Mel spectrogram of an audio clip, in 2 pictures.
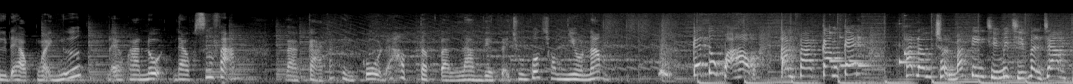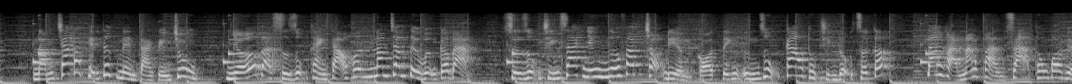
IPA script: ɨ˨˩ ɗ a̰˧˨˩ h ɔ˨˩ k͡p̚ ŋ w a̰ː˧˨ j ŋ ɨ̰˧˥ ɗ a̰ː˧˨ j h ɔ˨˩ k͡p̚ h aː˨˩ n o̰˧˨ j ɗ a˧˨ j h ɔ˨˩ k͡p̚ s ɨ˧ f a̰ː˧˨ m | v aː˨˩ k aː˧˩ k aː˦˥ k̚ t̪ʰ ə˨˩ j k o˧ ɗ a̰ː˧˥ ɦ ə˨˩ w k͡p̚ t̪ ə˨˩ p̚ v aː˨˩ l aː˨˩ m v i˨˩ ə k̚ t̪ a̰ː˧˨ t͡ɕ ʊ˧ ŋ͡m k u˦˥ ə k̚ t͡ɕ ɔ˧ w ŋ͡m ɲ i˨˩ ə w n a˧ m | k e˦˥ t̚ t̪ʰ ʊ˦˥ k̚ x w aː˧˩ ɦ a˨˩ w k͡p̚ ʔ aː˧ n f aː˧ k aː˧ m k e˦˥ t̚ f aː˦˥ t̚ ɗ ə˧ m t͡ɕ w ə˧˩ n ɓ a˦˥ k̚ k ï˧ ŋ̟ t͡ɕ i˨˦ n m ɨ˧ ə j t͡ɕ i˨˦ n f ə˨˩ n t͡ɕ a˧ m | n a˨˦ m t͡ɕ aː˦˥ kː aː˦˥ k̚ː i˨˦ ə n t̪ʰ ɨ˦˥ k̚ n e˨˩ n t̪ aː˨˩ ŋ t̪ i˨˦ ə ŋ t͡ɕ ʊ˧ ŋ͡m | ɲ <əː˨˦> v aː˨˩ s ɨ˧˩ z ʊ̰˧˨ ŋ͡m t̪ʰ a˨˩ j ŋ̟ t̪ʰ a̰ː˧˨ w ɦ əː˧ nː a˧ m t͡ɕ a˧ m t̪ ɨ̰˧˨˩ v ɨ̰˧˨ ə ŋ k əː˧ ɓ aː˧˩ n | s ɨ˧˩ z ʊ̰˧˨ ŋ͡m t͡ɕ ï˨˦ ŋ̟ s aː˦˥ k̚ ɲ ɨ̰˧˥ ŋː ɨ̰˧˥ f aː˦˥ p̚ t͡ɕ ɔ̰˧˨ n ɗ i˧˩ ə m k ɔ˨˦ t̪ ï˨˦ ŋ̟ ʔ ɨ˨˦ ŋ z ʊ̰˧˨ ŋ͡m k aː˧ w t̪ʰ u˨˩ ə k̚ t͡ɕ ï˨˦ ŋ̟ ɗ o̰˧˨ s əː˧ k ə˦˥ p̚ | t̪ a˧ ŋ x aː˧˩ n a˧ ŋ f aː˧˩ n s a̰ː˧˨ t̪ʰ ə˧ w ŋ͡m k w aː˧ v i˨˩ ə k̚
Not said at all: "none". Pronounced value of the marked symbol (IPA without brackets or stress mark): əː˨˦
